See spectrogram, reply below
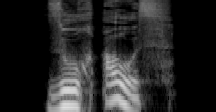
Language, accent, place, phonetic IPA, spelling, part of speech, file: German, Germany, Berlin, [ˌzuːx ˈaʊ̯s], such aus, verb, De-such aus.ogg
- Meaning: 1. singular imperative of aussuchen 2. first-person singular present of aussuchen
